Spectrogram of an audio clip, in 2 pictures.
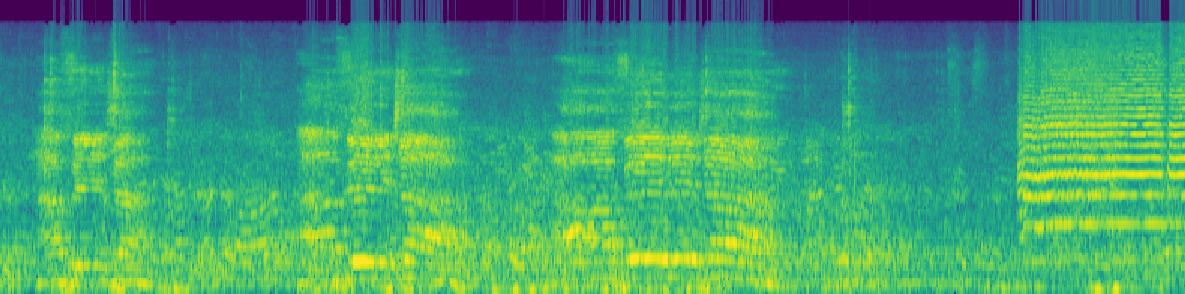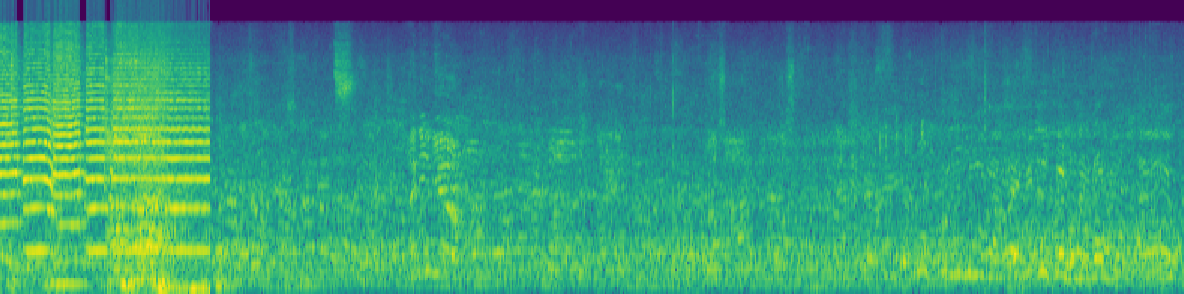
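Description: A crowd murmurs in the open air.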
